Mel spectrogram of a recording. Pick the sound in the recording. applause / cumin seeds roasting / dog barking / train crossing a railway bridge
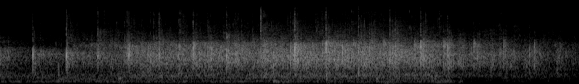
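applause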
